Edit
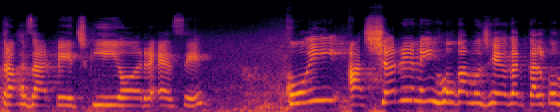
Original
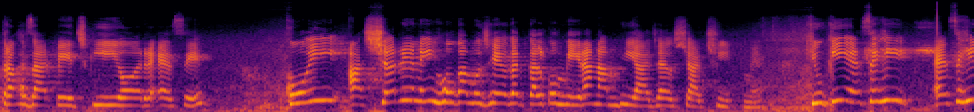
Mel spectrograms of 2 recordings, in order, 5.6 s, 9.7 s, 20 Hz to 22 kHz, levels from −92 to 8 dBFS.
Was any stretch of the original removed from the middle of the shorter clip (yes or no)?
no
